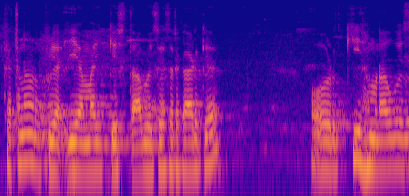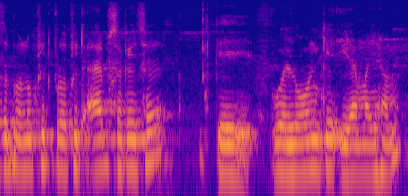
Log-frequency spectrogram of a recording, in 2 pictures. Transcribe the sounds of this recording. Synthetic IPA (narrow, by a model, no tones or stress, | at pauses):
kət̪ʰnaɾupəjaʔiemaikest̪abɛt͡ʃʰɛsəɾkaɾke | ɔ̰ːɾkiɦəmɾauesəbənupʰiʈpɾopʰiʈajbsəkɛt͡ʃʰɛ | kiuelonkeʔiemaiɦəm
